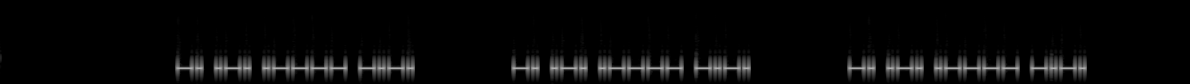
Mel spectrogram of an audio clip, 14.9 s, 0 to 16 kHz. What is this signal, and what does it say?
Morse code, heard as a keyed tone, about 20 wpm, 700 Hz. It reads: NR1C NR1C NR1C
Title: USA Call Signs - 4 Characters - Repeated 3x - 20wpm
